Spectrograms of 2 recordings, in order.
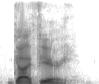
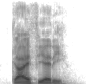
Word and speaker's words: Fieri: Imagine it's spelled F-I-E-D-I. Fieri. – Oh, like a D. I was thinking T. – It's called an alveolar trill, and it's kind of a fancy name for rolling your R's.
